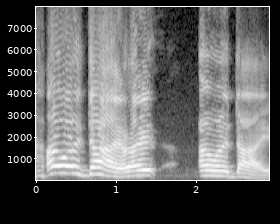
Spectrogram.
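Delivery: shrill, very high, drawn-out scream. Talking about hoping not to simply cease to exist: screaming. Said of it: "I'm screaming".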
